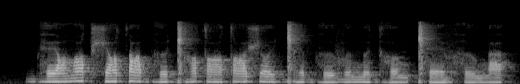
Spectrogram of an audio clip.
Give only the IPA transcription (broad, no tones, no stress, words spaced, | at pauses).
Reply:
bʱɛɪ̯ ðˤitˤʃitˤ ɾɛbʱəɡ͡ǁʌ tˤʌtˤəʊ̯ʃʌɪ̯ɡ͡ǁɛ bʱəvəŋə dʱʌŋ ǁʰɛv həʊ̯ŋa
